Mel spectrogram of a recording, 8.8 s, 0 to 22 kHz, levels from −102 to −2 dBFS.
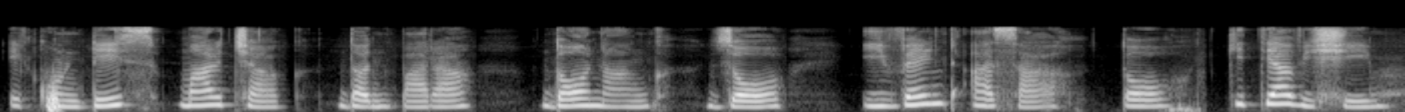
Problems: background sounds at intervals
